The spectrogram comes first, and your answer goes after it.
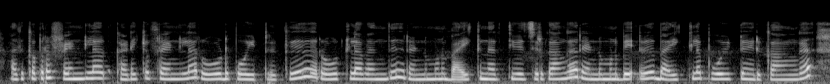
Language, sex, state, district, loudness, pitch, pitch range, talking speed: Tamil, female, Tamil Nadu, Kanyakumari, -14 LUFS, 250 Hz, 240-275 Hz, 145 wpm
